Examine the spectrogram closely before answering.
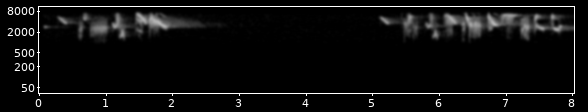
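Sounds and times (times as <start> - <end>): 
white-throated robin Irania gutturalis singing: 0.1 - 2.8, 5.1 - 8.0.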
